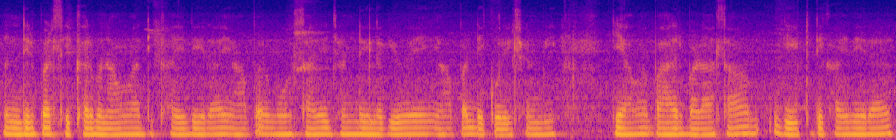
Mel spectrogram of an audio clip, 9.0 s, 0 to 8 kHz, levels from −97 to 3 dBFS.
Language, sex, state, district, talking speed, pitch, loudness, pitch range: Hindi, male, Rajasthan, Jaipur, 205 wpm, 130 Hz, -19 LUFS, 130-135 Hz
